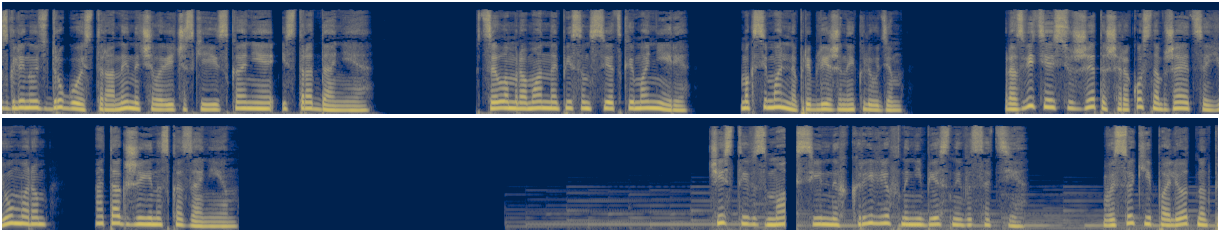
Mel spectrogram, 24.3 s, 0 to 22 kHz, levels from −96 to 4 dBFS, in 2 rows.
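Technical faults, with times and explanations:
19.99 to 20.12 s, Bluetooth dropout: the sound cuts out for about 116 ms, then returns further along, as if it had kept playing. Packets likely reached the headphones too late and were discarded. The length fits about five lost packets.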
